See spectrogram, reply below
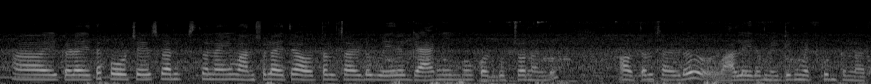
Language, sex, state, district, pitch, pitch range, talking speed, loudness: Telugu, female, Telangana, Nalgonda, 220 Hz, 210-230 Hz, 130 wpm, -34 LUFS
